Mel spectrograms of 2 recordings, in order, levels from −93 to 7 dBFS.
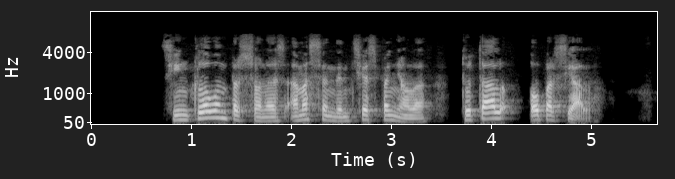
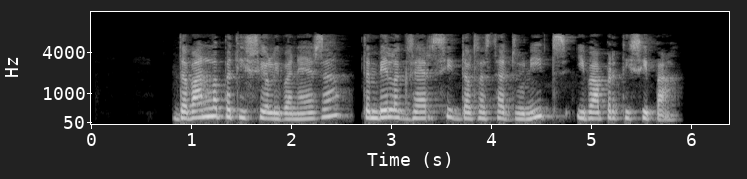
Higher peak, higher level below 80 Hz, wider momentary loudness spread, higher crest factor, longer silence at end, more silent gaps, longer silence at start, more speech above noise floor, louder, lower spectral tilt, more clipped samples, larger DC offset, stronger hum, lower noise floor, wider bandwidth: about the same, -2 dBFS vs -2 dBFS; about the same, -64 dBFS vs -60 dBFS; about the same, 9 LU vs 7 LU; about the same, 18 dB vs 18 dB; about the same, 0.65 s vs 0.55 s; about the same, 3.62-3.71 s vs 2.64-2.70 s; about the same, 0.75 s vs 0.8 s; second, 48 dB vs 63 dB; about the same, -18 LUFS vs -19 LUFS; first, -6 dB/octave vs -4 dB/octave; neither; neither; neither; second, -66 dBFS vs -82 dBFS; about the same, 7.4 kHz vs 7.8 kHz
